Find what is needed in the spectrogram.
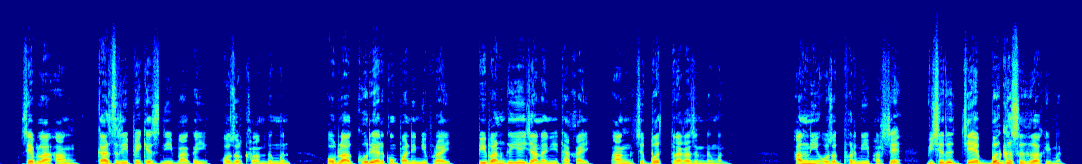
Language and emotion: Bodo, disgusted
